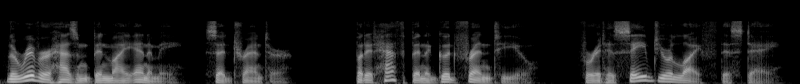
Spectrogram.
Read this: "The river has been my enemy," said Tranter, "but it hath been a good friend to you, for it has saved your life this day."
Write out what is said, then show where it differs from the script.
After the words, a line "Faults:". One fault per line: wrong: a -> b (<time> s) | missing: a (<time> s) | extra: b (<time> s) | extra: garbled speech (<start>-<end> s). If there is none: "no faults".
"The river hasn't been my enemy," said Tranter, "but it hath been a good friend to you, for it has saved your life this day."
Faults:
wrong: has -> hasn't (0.5 s)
